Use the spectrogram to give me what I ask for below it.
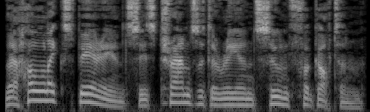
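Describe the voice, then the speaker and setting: A man with a mid-pitched voice reads prepared text aloud. His phrasing is measured and clear, and the sound is dry, with no room around it. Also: very animated, no room sound. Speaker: reader of exam practice passages. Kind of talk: scripted read-aloud narration.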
